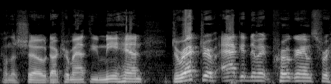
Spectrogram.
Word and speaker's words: Mehan: Mehan, as in me and you.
